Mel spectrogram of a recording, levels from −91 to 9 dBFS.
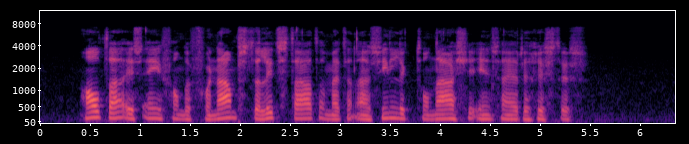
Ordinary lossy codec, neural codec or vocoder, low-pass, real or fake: Opus, 64 kbps; none; 7.2 kHz; real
